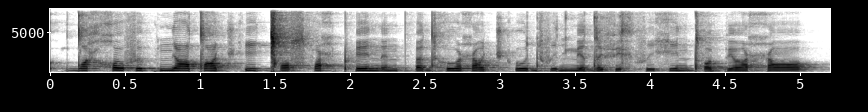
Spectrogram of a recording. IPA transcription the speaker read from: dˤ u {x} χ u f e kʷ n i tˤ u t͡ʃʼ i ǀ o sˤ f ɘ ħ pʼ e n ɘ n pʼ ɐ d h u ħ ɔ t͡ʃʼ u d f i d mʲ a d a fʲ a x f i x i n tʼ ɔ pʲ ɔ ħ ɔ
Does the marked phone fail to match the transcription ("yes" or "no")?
no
